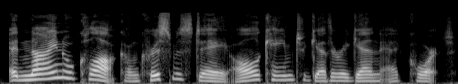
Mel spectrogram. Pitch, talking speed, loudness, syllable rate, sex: 190 Hz, 155 wpm, -19 LUFS, 3.9 syllables/s, female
